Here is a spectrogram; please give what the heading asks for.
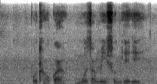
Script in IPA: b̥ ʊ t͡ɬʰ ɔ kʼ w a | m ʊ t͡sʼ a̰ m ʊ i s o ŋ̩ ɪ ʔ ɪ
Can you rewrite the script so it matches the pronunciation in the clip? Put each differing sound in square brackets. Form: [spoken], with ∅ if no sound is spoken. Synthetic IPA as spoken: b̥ ʊ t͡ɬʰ ɔ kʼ w a | m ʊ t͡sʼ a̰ m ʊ i s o ŋ̩ ɪ ʔ ɪ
